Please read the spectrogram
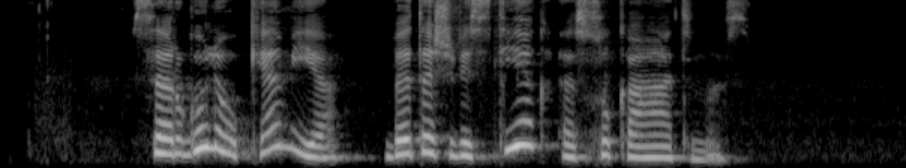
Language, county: Lithuanian, Panevėžys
